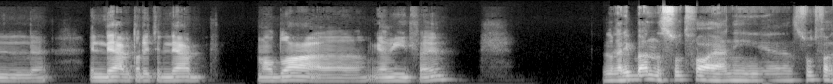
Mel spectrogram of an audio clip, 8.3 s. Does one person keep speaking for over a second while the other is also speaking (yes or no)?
no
